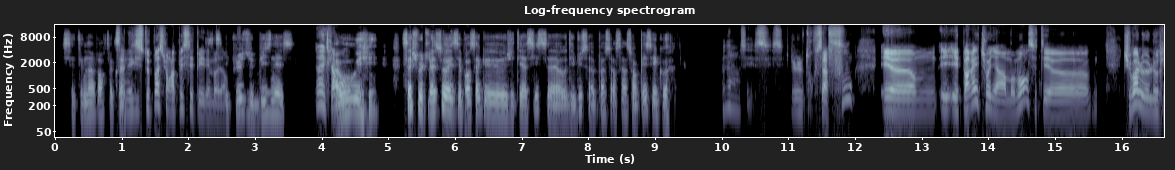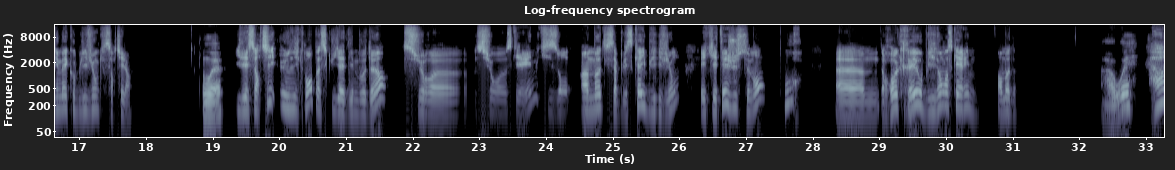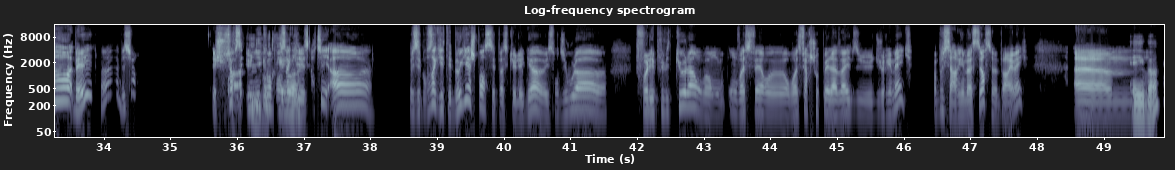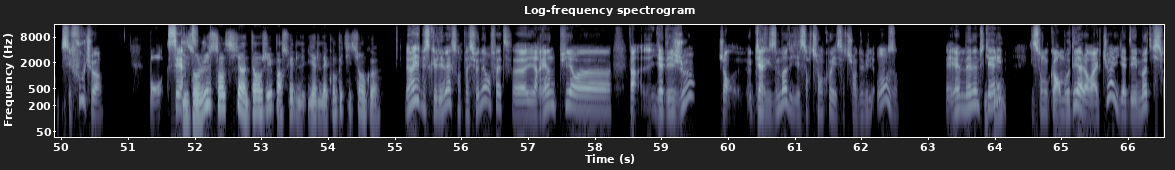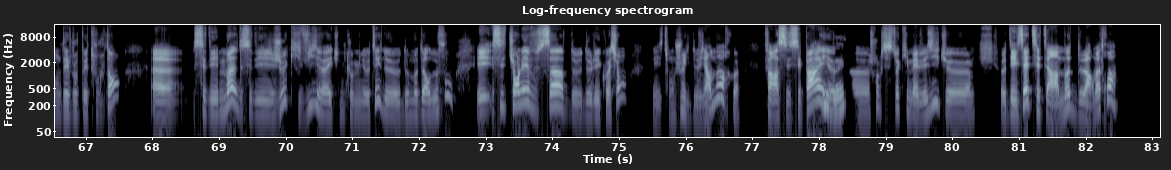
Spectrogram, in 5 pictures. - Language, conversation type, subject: French, unstructured, Qu’est-ce qui te frustre le plus dans les jeux vidéo aujourd’hui ?
- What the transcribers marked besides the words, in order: chuckle; tapping; in English: "moddeur"; other background noise; drawn out: "hem"; in English: "moddeur"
